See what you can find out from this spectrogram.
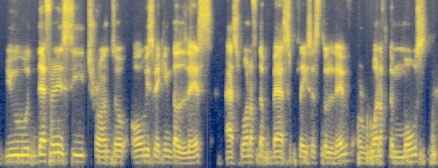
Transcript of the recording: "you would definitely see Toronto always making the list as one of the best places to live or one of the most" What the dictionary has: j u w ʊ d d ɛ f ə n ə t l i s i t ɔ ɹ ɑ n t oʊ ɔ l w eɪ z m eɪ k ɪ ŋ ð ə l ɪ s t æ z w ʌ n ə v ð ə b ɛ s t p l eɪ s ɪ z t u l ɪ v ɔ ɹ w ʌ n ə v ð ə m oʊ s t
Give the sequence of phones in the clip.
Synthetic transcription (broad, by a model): j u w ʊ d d ɛ f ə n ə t l i s i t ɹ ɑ n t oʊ ɔ l w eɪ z m eɪ k ɪ ŋ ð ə l ɪ s t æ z w ʌ n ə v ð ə b ɛ s t p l eɪ s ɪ s t u l ɪ v ɔ ɹ w ʌ n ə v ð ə m oʊ s t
